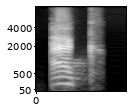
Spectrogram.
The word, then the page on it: AK: Indian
